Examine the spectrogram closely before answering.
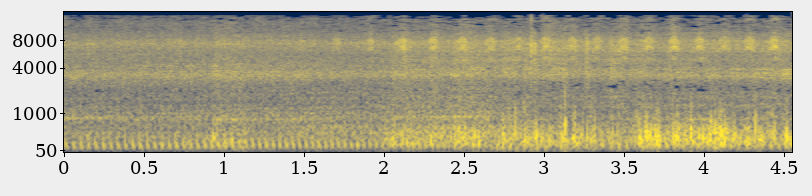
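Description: A small engine running steadily, getting louder and rattlier after about two seconds, with a fast, regular high-pitched pulsing over it.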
